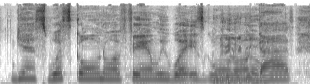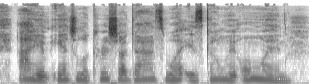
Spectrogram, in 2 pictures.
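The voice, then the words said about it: Raspy, hoarse voice. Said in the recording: “My voice is real raspy. ... I got really bad allergies. ... And it's running into my ears and my throat. ... I lose my voice.”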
